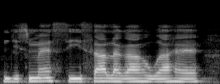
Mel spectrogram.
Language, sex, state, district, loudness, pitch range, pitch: Hindi, male, Jharkhand, Deoghar, -15 LUFS, 135-145 Hz, 135 Hz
